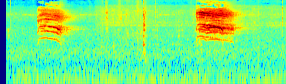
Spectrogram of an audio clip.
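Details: Blue Jays, a noisy group of about fourteen adults and young, calling from an oak beside a feeder while coming for peanuts at breakfast; two harsh, descending, layered jay calls about one and a half seconds apart over low background rumble.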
